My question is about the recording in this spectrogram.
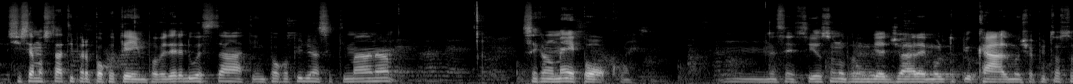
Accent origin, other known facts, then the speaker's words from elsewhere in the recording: Milan, Lombardy, Italy; Io sono nato a Milano, ho vissuto a Milano.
